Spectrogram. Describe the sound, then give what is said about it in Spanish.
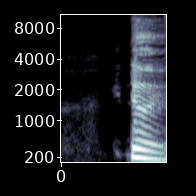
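Silence, then a loud voiced yawn begins abruptly and is cut off after a brief moment, a single drawn-out vocal groan with no talking. “Uh, me metí un bostezo también.”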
